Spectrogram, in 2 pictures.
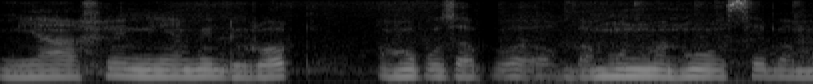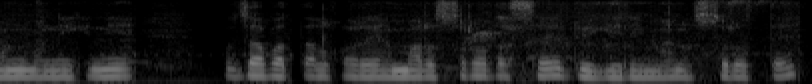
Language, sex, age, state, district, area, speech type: Assamese, female, 30-45, Assam, Barpeta, rural, spontaneous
